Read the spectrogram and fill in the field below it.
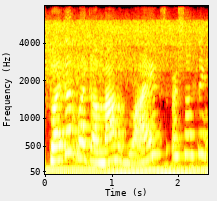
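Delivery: usual speaking voice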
